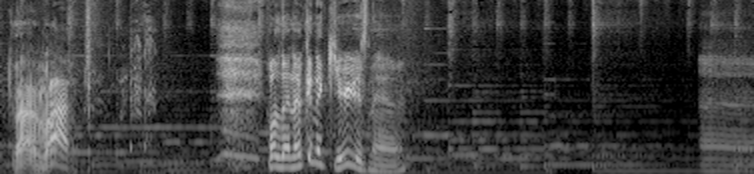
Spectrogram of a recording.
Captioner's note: laughter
